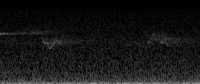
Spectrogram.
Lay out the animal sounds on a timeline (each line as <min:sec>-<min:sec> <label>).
0:00.0-0:00.9 Eastern Wood-Pewee (Contopus virens)
0:00.2-0:02.0 Red-eyed Vireo (Vireo olivaceus)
